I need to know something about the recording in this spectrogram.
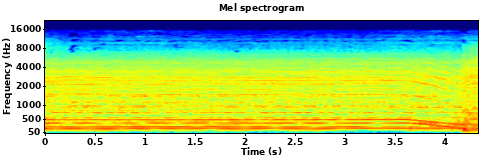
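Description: Instrumental doom metal: a fuzz-distorted electric guitar in drop-C tuning holds one heavy sustained chord, which slides down in pitch near the end.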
